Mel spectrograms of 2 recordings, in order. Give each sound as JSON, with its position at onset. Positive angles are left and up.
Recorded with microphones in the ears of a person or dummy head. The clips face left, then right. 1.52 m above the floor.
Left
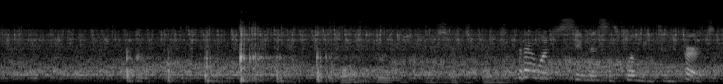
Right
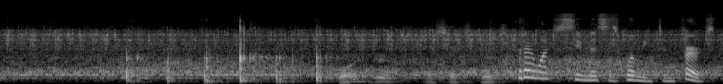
{"t": 1.3, "sound": "running footsteps", "side_deg": -60, "distance_m": 4.0}
{"t": 3.4, "sound": "a man speaking", "side_deg": -65, "distance_m": 3.5}
{"t": 5.2, "sound": "a woman speaking", "side_deg": -50, "distance_m": 0.7}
